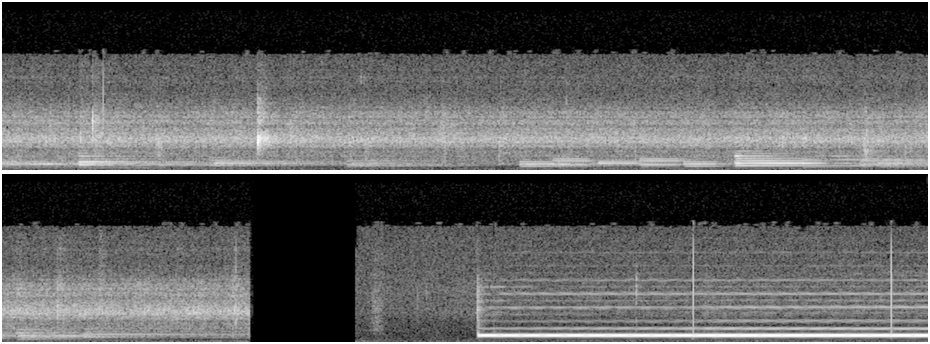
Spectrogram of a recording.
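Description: Emergency Alert System broadcast for Illinois: a series of stepped electronic beeping tones, then a brief silence, followed by the loud, steady, sustained attention signal tone.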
